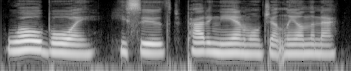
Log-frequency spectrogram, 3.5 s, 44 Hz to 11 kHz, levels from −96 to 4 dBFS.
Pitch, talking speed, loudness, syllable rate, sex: 190 Hz, 190 wpm, -17 LUFS, 4.9 syllables/s, female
